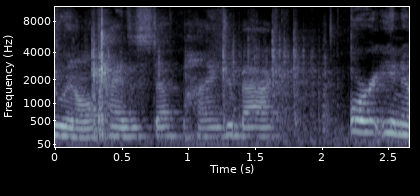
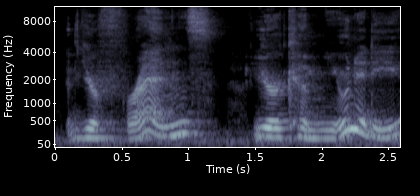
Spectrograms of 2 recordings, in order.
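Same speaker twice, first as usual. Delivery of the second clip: dripping sarcasm, words set off in scare quotes. Naming the cards' friends and community while reading tarot: sarcastic. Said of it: "I'm putting that with sarcasm and in quotes".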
